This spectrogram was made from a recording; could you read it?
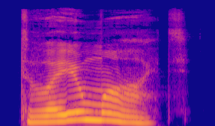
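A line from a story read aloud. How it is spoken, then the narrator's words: Stunned drawl. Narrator (Russian): ошарашенно протянул он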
